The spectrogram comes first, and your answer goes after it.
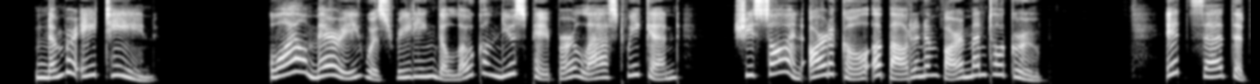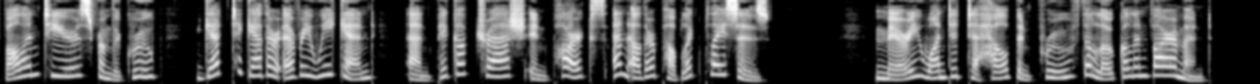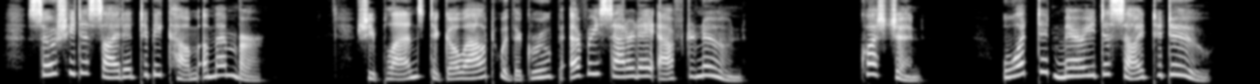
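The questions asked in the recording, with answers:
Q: What did Mary decide to do?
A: Join an environmental group that picks up trash in public places.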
